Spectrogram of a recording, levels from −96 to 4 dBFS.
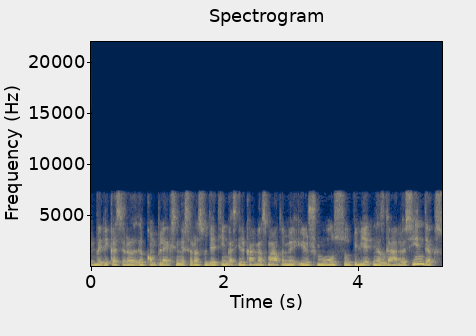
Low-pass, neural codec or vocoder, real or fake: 7.2 kHz; none; real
